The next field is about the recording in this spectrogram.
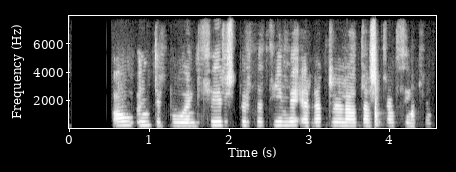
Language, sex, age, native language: Icelandic, female, 18-19, Icelandic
